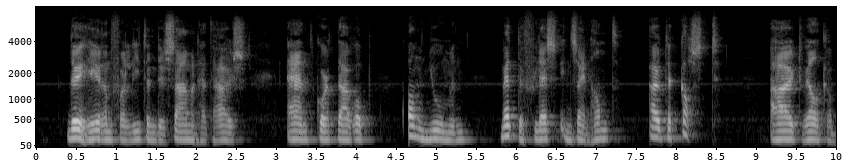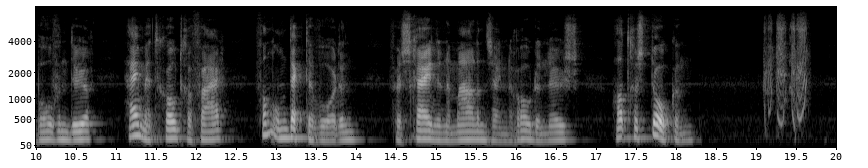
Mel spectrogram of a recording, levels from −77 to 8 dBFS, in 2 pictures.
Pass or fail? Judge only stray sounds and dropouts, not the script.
fail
